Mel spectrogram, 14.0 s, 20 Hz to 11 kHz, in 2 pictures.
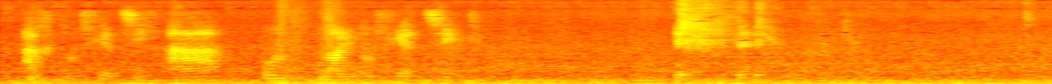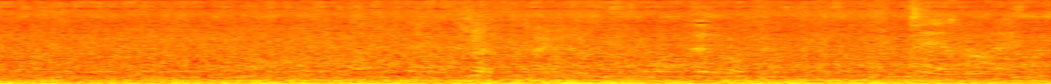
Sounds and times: announcements 0:00.0 - 0:03.3
elevator sounds 0:00.0 - 0:14.0
incoming subway 0:00.0 - 0:14.0
incoming tramway 0:00.0 - 0:14.0
outdoor traffic noise 0:00.0 - 0:14.0
short subway ride 0:00.0 - 0:14.0
people chatting 0:00.2 - 0:03.2
doors opening 0:01.8 - 0:02.6
people chatting 0:09.7 - 0:10.8
people chatting 0:11.4 - 0:12.2
people chatting 0:13.1 - 0:14.0

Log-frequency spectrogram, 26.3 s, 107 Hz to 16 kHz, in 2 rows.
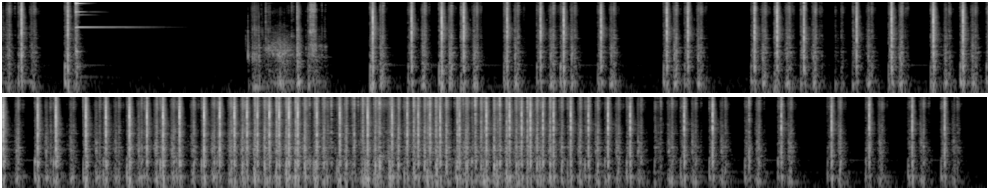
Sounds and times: old typewriter 0:00.0 - 0:01.0
old typewriter 0:03.3 - 0:04.3
old typewriter 0:04.9 - 0:08.2
old typewriter 0:08.8 - 0:09.4
old typewriter 0:10.0 - 0:26.0

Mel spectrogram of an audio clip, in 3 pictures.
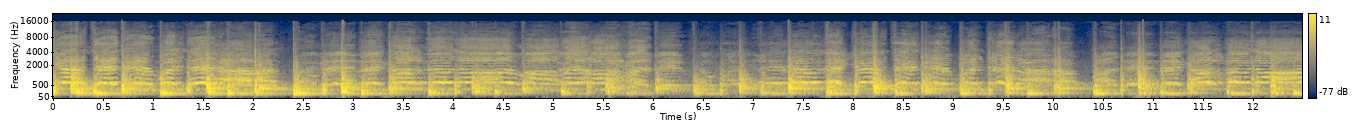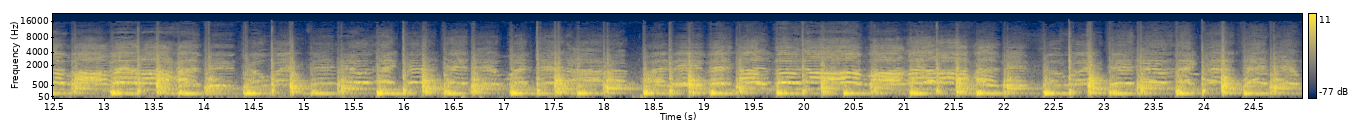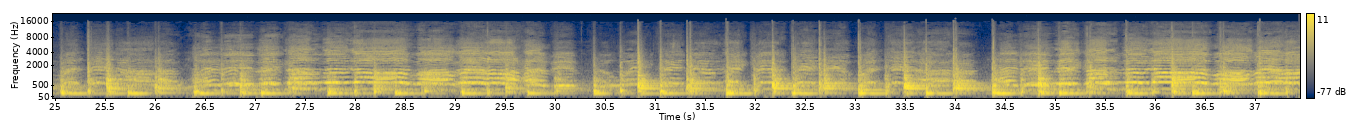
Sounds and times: Drums 0:00.0 - 0:37.4
Wedding song 0:00.0 - 0:37.4

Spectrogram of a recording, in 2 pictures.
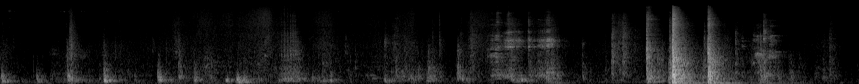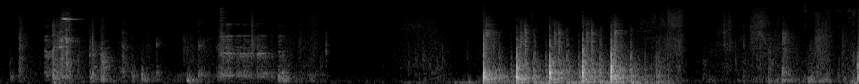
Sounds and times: Footsteps 0:12.7 - 0:17.1
knocks on the door 0:13.4 - 0:15.3

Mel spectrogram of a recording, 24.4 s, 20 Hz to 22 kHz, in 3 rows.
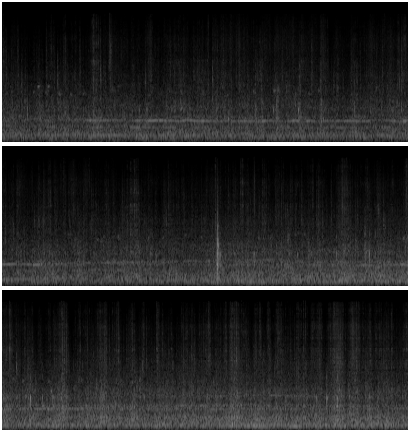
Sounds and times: van 0:00.0 - 0:24.3

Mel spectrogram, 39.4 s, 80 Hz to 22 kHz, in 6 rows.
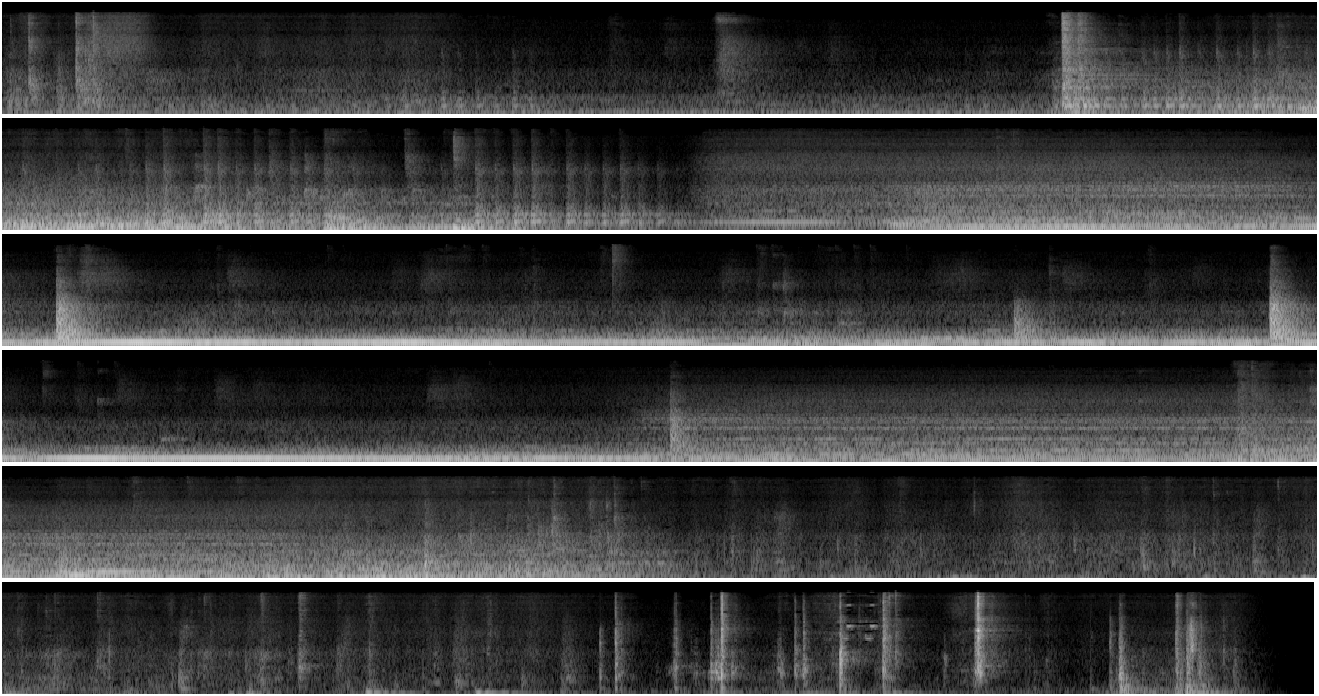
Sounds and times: electronic door 0:05.3 - 0:29.8
Lift Ride 0:10.1 - 0:29.8
walking 0:28.4 - 0:35.8

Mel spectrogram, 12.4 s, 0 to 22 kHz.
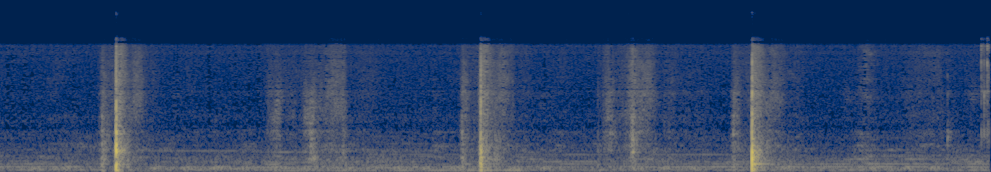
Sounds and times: Pillow hit impact 0:01.3 - 0:01.8
Pillow hit impact 0:05.8 - 0:06.4
Pillow hit impact 0:09.2 - 0:09.8

